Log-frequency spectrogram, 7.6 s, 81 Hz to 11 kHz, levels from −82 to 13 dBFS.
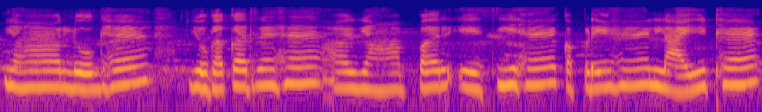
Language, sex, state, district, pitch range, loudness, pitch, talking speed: Hindi, female, Chhattisgarh, Raipur, 235-270 Hz, -15 LUFS, 250 Hz, 125 wpm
